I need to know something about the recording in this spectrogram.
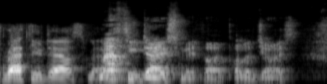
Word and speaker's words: Matthew Dow Smith: it's it is um Matthew do Smith have I pronounced your name right there yeah it's Matthew Dow Smith Matthew Dow Smith I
